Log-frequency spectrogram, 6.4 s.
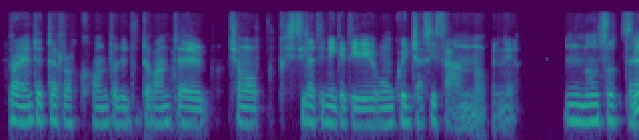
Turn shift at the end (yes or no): yes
